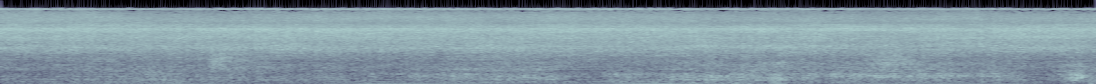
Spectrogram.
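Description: High-pressure car-wash wand spraying water against a pickup truck's body panels and tyre: a steady, loud hiss with a faint low hum underneath.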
